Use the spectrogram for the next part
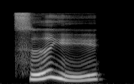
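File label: "ci2 yu3", Mandarin Chinese; HSK4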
